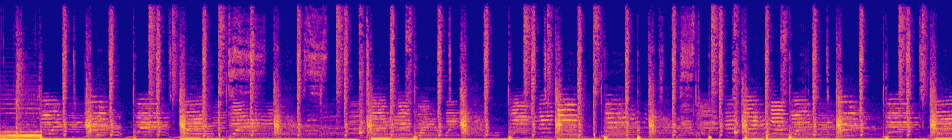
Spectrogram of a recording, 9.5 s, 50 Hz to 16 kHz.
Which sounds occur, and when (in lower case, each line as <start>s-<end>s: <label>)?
0.0s-9.5s: music
0.9s-3.5s: male singing
5.1s-9.5s: male singing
